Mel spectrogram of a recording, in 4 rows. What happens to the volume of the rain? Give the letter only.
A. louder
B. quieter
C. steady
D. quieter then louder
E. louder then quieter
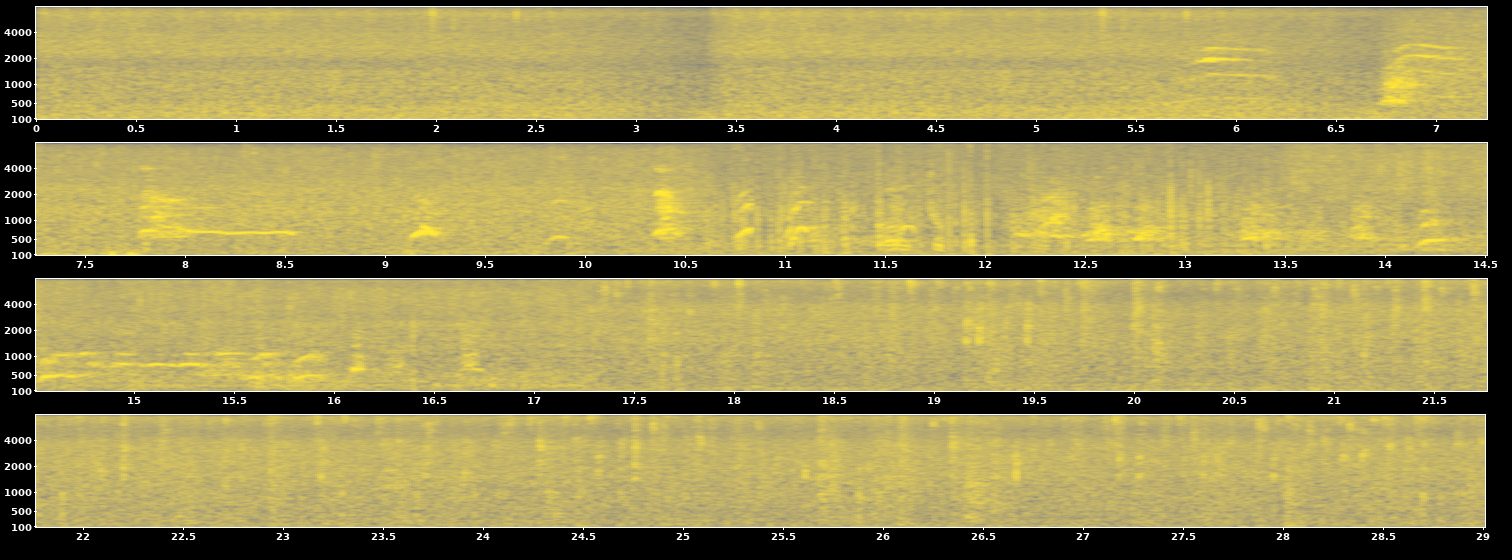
C.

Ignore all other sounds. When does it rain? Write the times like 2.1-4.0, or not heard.
0.0-28.9.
